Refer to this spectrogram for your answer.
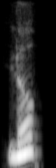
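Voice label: "six", English; iOS 4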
